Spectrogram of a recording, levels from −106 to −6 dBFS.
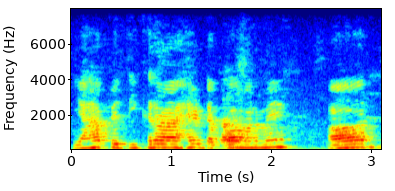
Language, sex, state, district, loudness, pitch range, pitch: Hindi, male, Chhattisgarh, Bastar, -21 LUFS, 185-200 Hz, 195 Hz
